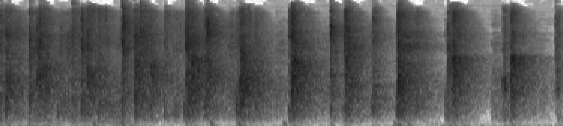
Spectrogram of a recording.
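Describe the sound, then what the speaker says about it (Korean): A small audience at a Korean health lecture on cancer treatment claps in a brisk, uneven burst of distinct hand claps, close and fairly loud, with no talking over it. "박수"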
